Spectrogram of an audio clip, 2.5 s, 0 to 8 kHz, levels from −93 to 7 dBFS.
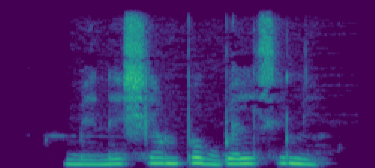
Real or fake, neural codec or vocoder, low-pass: real; none; 7.2 kHz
